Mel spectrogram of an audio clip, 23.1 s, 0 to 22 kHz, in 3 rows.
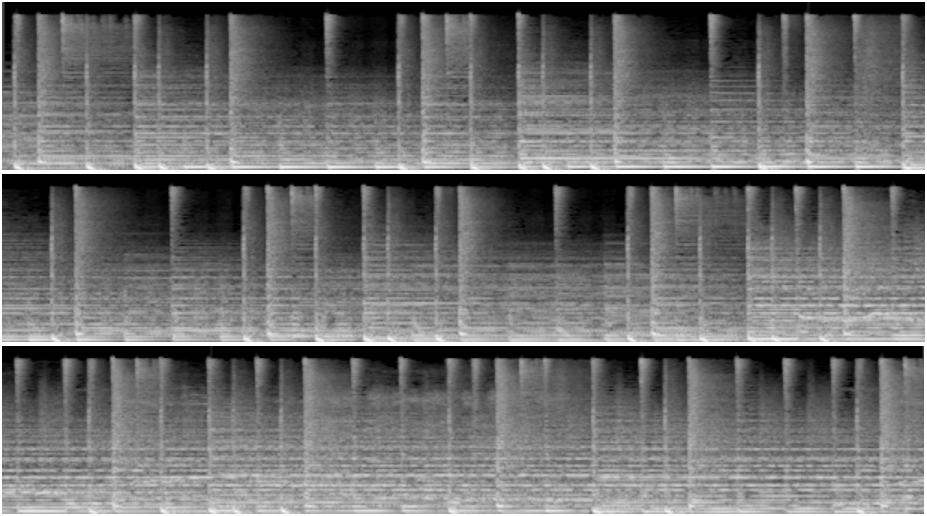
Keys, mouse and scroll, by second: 2.5 double click, 7.9 ctrl+t, 11.0 typing, 11.6 Return.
